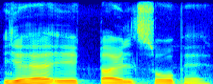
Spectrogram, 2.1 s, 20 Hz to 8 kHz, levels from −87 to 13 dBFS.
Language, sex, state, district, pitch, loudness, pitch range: Hindi, male, Uttar Pradesh, Shamli, 125 Hz, -15 LUFS, 125-130 Hz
